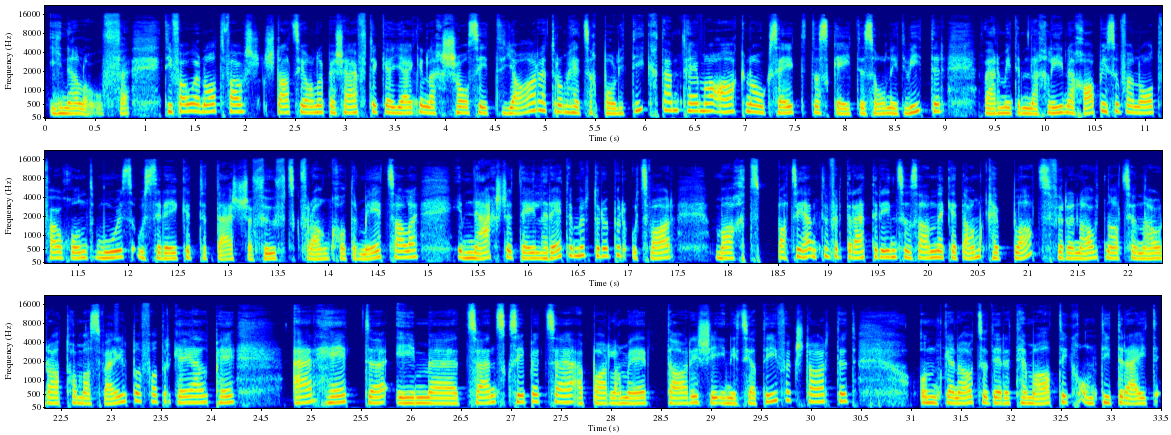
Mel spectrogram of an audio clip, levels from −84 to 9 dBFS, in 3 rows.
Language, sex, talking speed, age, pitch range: German, female, 140 wpm, 40-59, 190-230 Hz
